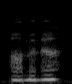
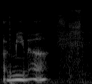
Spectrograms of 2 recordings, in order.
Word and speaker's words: Amina: Any character named Amina, or as some people may say, Amina, which is not how you say my name personally. So I'll say her name like how I say mine, Amina.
